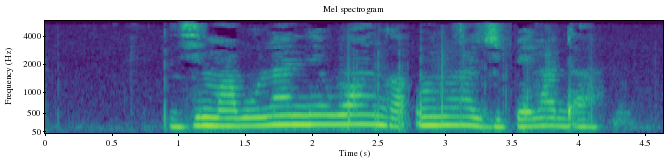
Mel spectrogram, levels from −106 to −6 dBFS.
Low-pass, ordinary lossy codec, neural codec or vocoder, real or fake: 5.4 kHz; AAC, 24 kbps; none; real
